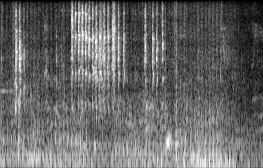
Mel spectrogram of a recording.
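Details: Budgerigar chattering in a quick, uneven run of high scratchy chirps and buzzy notes, loudest in a dense burst around the middle, with a low rumbling background throughout.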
